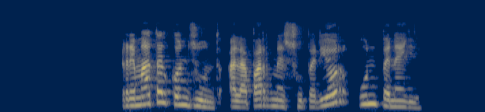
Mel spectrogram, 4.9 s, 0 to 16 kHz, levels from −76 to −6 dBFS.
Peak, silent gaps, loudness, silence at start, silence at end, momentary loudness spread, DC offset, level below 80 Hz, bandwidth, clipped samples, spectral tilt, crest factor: -10 dBFS; 3.50-3.60 s; -29 LUFS; 1.25 s; 0.65 s; 10 LU; under 0.1%; -82 dBFS; 7.8 kHz; under 0.1%; -3.5 dB/octave; 20 dB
